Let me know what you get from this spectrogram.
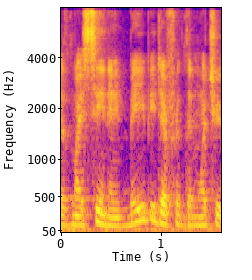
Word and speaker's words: Mycenae: Some people pronounce the C in Mycenae hard, like a K, Mycenae, or you may hear the Y pronounced as a short I, Mycenae, and so on.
